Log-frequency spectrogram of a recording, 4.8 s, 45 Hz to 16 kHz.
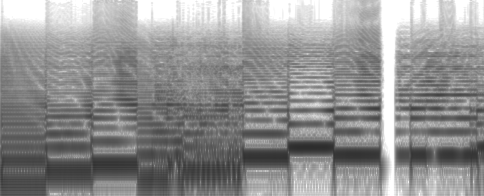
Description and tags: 20140316 attackloop 120BPM 4 4 Analog 1 Kit ConstructionKit BassAmpedWeirdDelay2
This loop is an element form the mixdown sample proposals 20140316_attackloop_120BPM_4/4_Analog_1_Kit_ConstructionKit_mixdown1 and 20140316_attackloop_120BPM_4/4_Analog_1_Kit_ConstructionKit_mixdown2. It is the bass loop which was created with the Waldorf Attack VST Drum Synth. The kit used was Analog 1 Kit and the loop was created using Cubase 7.5. Various processing tools were used to create some variations as walle as mastering using iZotope Ozone 5.
120BPM, ConstructionKit, bass, dance, electro, electronic, loop, rhythmic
